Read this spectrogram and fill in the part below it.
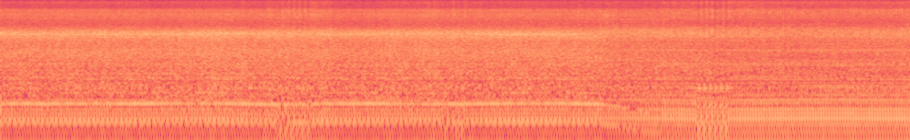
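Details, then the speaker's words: Yard Machines rider single-cylinder, revived after its engine filled with water, thumps steadily, its pitch sagging as load comes on while trying to cut, sounding rough and labored. Valves are ungapped and it smokes; the owner suspects residual water and will adjust the valves once cool. "part of it missing is i didn't gap the valves when i fixed it or when i put the valve cover back on so i need to do that one more time"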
